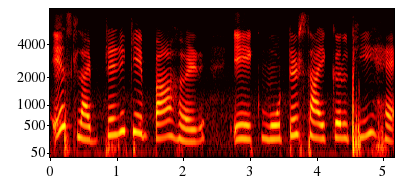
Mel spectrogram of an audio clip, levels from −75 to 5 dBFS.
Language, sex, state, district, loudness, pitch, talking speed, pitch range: Hindi, female, Assam, Kamrup Metropolitan, -25 LUFS, 275 Hz, 95 wpm, 255-320 Hz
